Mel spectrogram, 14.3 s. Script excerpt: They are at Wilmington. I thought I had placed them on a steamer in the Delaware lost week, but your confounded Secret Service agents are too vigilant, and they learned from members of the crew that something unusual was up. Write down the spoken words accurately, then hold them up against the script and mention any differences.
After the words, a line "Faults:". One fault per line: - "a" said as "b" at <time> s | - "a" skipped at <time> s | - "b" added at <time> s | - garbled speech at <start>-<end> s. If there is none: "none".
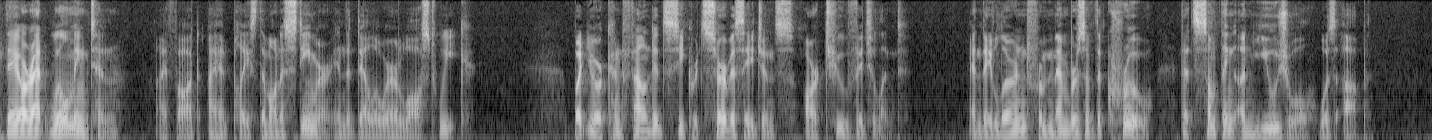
They are at Wilmington. I thought I had placed them on a steamer in the Delaware lost week, but your confounded Secret Service agents are too vigilant, and they learned from members of the crew that something unusual was up.
Faults:
none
